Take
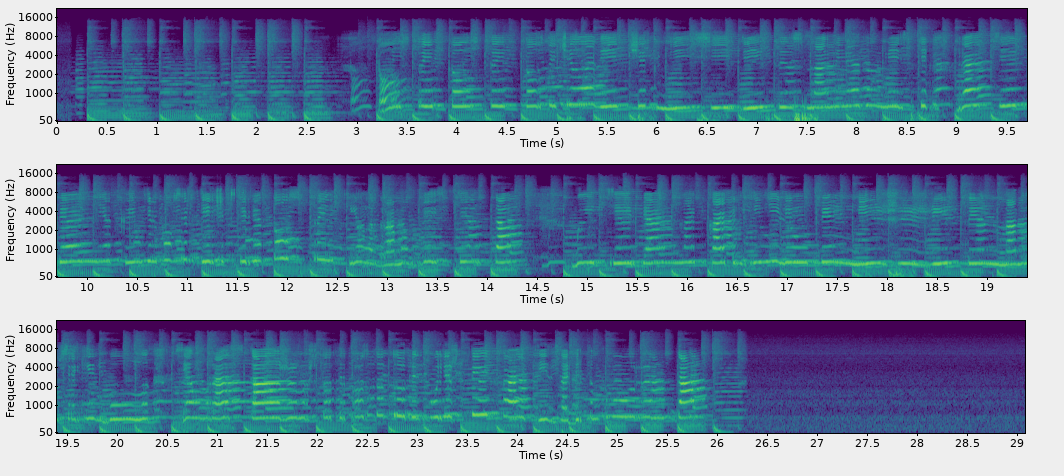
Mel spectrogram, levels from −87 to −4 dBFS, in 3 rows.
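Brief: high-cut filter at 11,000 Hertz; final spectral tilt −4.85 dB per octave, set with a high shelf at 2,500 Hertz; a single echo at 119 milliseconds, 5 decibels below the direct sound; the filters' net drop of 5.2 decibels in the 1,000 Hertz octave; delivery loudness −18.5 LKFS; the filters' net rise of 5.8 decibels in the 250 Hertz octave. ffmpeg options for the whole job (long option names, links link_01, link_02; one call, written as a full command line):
ffmpeg -i in.wav -af "lowpass=11000,equalizer=frequency=250:width_type=o:gain=8,equalizer=frequency=1000:width_type=o:gain=-5,highshelf=frequency=2500:gain=-8,aecho=1:1:119:0.562,volume=9.5dB" out.wav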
